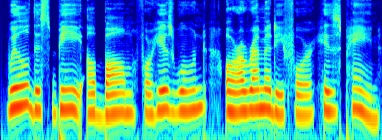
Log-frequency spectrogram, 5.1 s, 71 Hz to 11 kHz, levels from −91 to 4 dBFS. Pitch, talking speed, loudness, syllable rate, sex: 200 Hz, 165 wpm, -18 LUFS, 3.5 syllables/s, female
